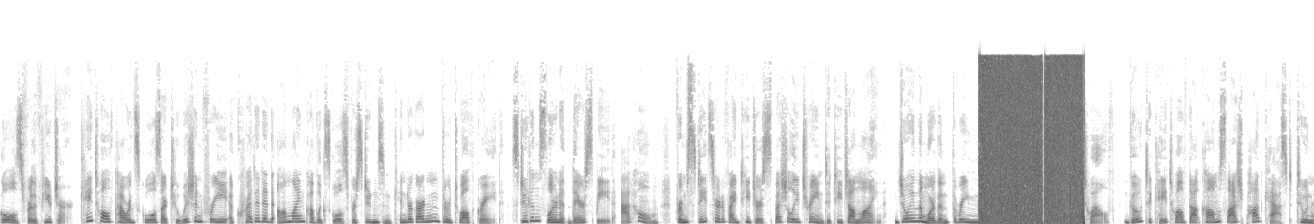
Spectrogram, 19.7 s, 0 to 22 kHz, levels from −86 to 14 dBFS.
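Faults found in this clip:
Samples built from the wrong bytes, 14.69–16.27 s: sudden loud, harsh broadband noise replacing the audio. Decoder or file reader misassembling sample bytes, so low bits dominate. Spectrogram: flat full-band wash; waveform: dense noise block.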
